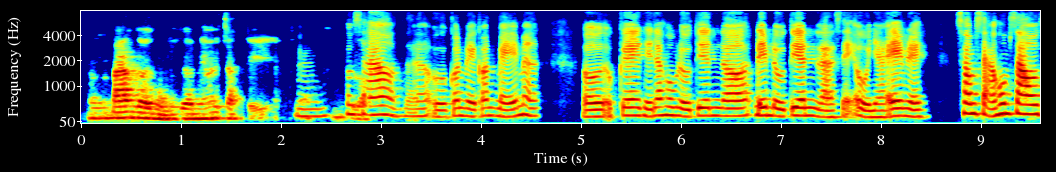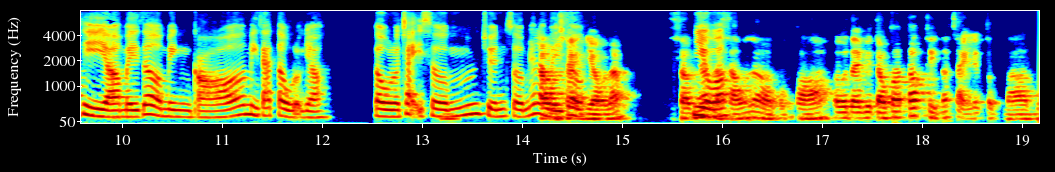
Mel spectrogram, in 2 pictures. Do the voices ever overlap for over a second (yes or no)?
no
